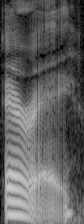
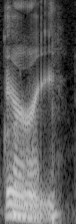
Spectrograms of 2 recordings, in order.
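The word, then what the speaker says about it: Arae: So I thought the Fates, I thought it was Ere. Oh, me too. It's Airy.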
